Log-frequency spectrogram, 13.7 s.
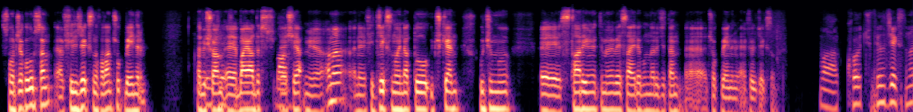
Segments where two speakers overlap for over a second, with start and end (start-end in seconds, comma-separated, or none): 3.0-4.4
